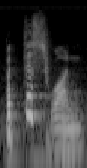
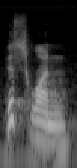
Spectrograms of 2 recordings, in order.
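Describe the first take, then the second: First: Slow, weighty "this" in "But this one,"; stress on this. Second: Said in the usual way. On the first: Acted. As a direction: lean hard on "this" and draw "But this one," out slowly.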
